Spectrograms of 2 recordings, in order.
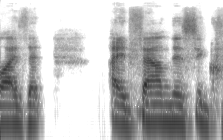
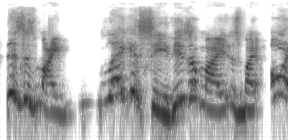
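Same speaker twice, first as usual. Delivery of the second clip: hammed-up outraged shout, much higher; comic disbelief, shouting up high; mock outrage; 12 semitones higher than usual. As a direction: play up the indignant artist, yelling high. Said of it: "And I said".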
